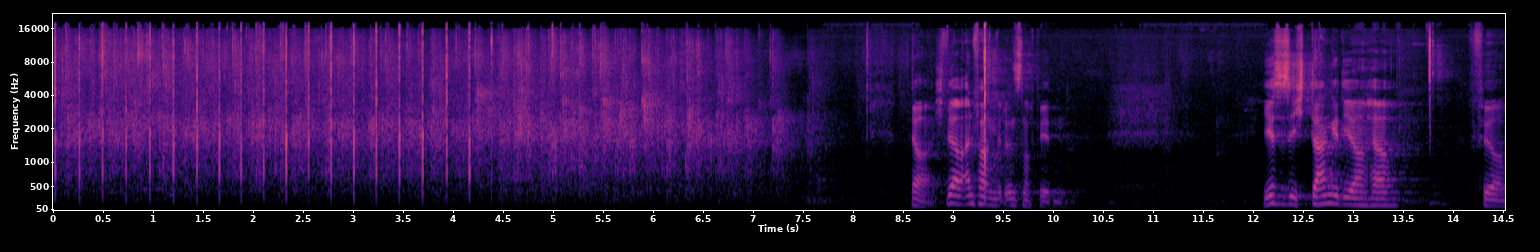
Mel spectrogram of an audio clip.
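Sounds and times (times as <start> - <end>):
audience applause: 0.0 - 7.6
speech: 8.6 - 10.3, 12.1 - 13.6, 14.3 - 14.5.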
